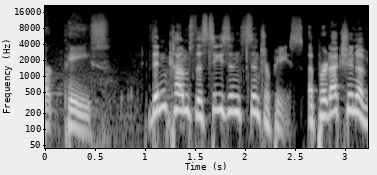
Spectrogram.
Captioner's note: voiceover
